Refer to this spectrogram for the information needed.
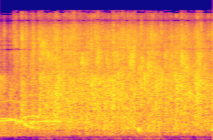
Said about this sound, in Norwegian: En applaus til hun.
